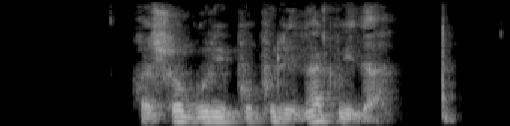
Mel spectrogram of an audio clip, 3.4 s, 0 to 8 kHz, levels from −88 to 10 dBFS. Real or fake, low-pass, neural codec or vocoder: real; 7.2 kHz; none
